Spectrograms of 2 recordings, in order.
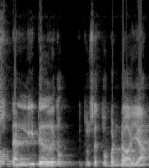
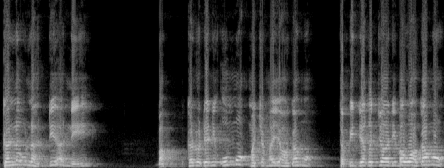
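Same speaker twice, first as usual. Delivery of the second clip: higher, forceful sermon voice; fiery preaching; 8 semitones higher than usual. Acted. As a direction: drive the warning home to the congregation. (ceramah berapi-api dengan nada tinggi)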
